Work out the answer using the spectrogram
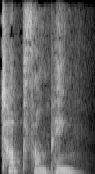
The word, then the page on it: tub thumping: British English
